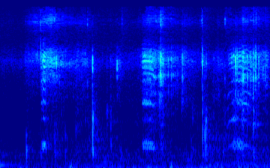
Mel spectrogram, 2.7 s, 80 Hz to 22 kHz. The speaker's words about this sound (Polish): nad moją kuksą w tym momencie trzymam jedną ręką po prostu ekspres, a drugą naciskam tłok. Ja teraz 8 naciśnięć, żeby wywołać odpowiednie ciśnienie.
